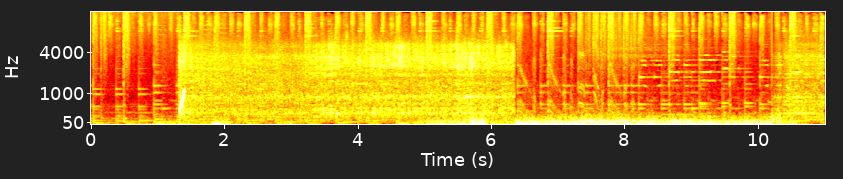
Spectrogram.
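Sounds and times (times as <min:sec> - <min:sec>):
background music: 0:00.0 - 0:11.0
boat engine running: 0:01.2 - 0:06.4, 0:10.2 - 0:11.0.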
